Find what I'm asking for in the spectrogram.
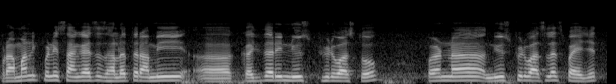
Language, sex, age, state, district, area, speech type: Marathi, male, 45-60, Maharashtra, Nanded, rural, spontaneous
